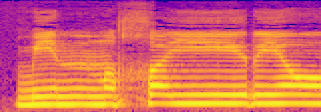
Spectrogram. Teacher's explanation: Ra-nya dibaca dengan tarqiq. Karena ra berbaris dan barisnya di bawah kasrah. Maka bacanya tipis.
